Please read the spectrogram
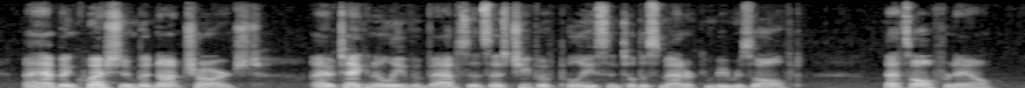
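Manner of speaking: ordinary delivery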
